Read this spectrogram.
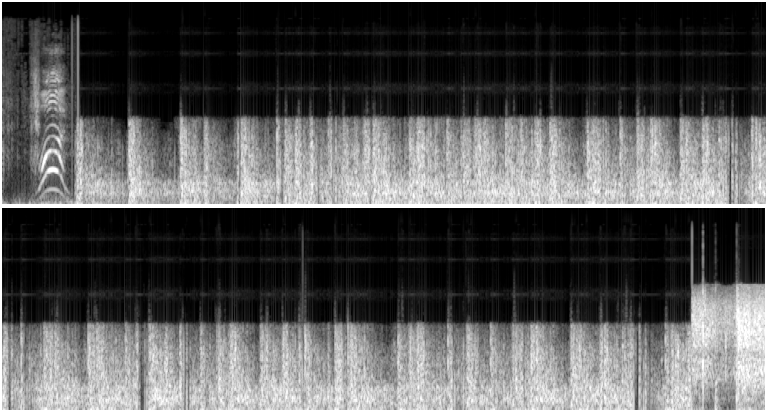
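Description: A huge explosion roars and rumbles on.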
